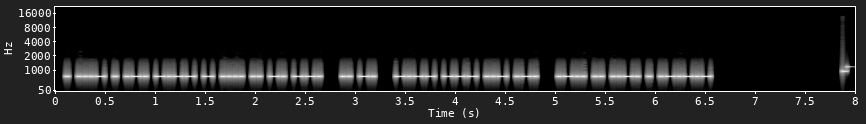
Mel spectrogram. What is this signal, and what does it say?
Morse code, heard as a keyed tone, about 37 wpm, 700 Hz. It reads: EVERYTHING IN YOUR LIFE.
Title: Sentences from Top 700 Words 40wpm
